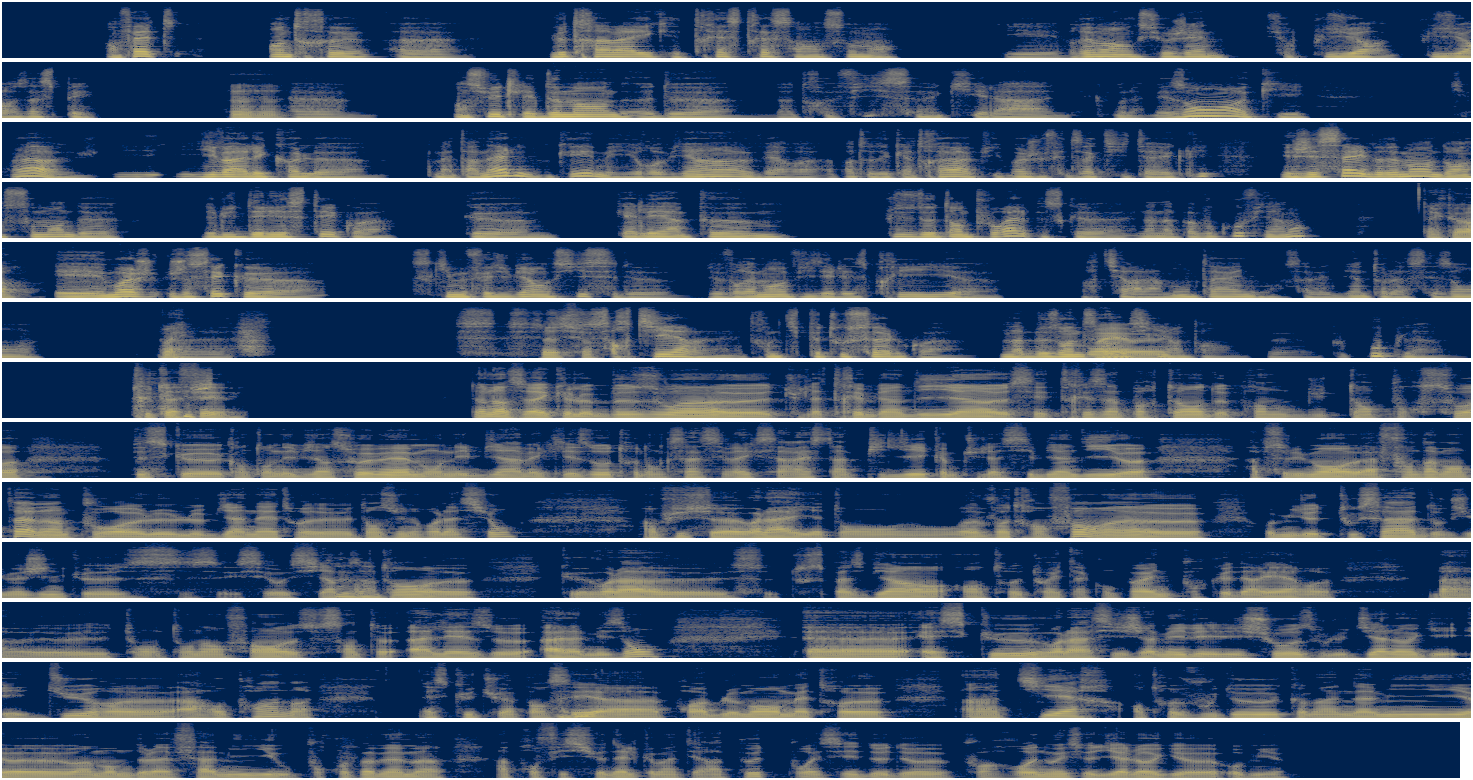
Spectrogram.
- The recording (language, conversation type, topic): French, advice, Comment réagir lorsque votre partenaire vous reproche constamment des défauts ?
- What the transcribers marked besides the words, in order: tapping; other background noise; chuckle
